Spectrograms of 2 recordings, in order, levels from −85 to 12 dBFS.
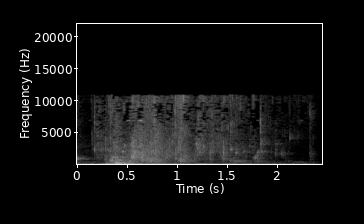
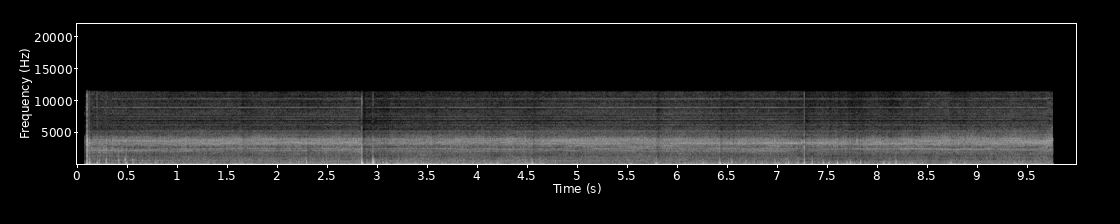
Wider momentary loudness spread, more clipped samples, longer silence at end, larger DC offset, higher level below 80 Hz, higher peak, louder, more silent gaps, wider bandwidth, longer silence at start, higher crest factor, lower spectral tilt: first, 19 LU vs 4 LU; neither; second, 0.1 s vs 0.25 s; neither; first, -30 dBFS vs -36 dBFS; second, -8 dBFS vs 0 dBFS; second, -34 LUFS vs -24 LUFS; neither; about the same, 11.5 kHz vs 12 kHz; about the same, 0 s vs 0.05 s; second, 14 dB vs 26 dB; about the same, -3.5 dB/octave vs -4 dB/octave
